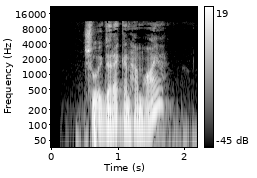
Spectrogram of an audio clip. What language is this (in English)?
Western Frisian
